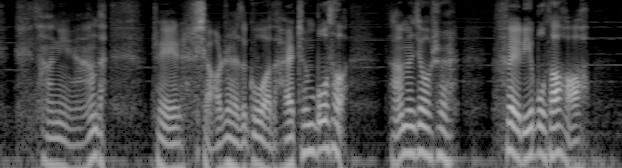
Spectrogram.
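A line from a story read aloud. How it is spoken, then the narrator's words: Breathless, panting. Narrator (Chinese): 金锁呵哧呵哧的，气喘吁吁的说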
